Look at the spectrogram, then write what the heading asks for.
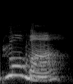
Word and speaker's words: plumber: They have the same set of letters from umber, but in plumber, the B is silent, but in number, the B is not silent.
